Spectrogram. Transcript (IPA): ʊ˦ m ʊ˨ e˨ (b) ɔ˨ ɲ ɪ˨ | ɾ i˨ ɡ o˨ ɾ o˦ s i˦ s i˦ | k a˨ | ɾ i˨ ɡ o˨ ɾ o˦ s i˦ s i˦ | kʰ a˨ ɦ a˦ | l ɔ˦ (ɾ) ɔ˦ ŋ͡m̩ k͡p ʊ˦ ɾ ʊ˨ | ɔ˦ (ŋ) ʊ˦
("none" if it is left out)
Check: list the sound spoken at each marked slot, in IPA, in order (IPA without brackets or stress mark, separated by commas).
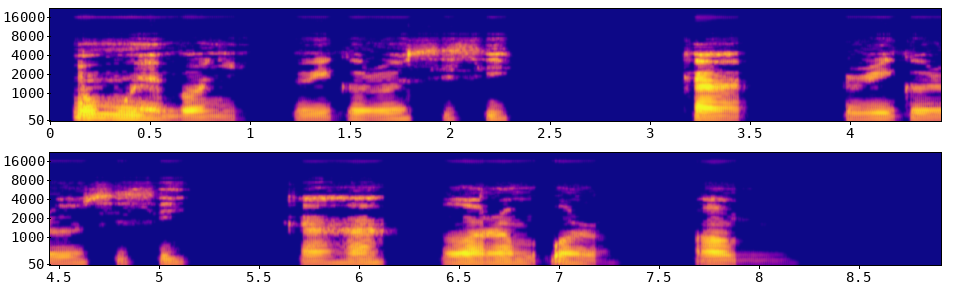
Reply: b, ɾ, m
